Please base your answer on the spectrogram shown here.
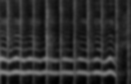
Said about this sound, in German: Herzlichen Applaus, willkommen Lilly Hollunder.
